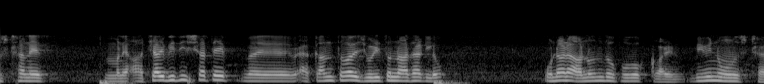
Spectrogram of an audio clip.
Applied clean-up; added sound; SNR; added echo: none; Bass drum; 17 dB; none.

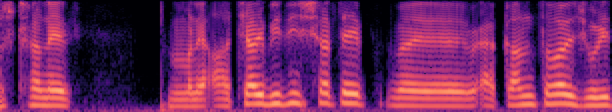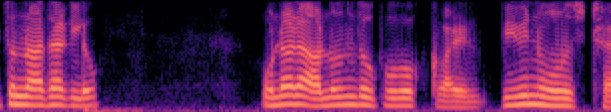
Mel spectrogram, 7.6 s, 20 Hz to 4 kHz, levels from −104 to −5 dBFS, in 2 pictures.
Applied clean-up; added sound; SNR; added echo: neural diffusion model UNIVERSE++.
